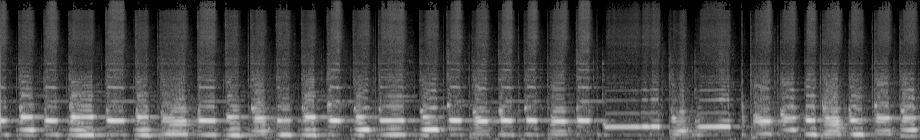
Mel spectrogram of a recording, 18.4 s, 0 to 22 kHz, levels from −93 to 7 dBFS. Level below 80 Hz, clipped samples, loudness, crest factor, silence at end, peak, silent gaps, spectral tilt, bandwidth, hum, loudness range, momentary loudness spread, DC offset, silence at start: -58 dBFS; under 0.1%; -20 LUFS; 14 dB; 0 s; -6 dBFS; none; -8 dB/octave; over 20 kHz; none; 4 LU; 8 LU; under 0.1%; 0 s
